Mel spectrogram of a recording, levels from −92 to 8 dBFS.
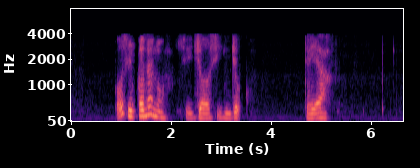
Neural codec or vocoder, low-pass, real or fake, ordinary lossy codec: codec, 24 kHz, 3 kbps, HILCodec; 7.2 kHz; fake; AAC, 16 kbps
